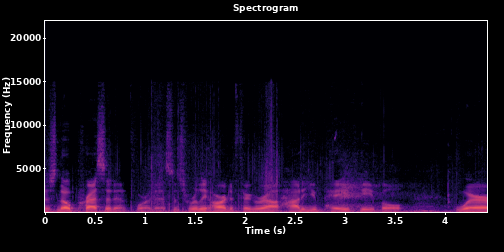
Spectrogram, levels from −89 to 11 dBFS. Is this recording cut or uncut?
uncut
